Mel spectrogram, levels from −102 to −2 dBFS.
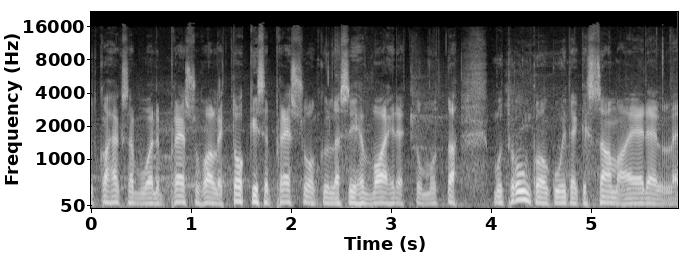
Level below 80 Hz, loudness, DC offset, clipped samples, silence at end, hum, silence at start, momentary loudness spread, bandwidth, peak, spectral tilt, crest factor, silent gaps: -44 dBFS; -18 LUFS; under 0.1%; under 0.1%; 0 s; none; 0 s; 6 LU; 16 kHz; -2 dBFS; -5.5 dB/octave; 16 dB; none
